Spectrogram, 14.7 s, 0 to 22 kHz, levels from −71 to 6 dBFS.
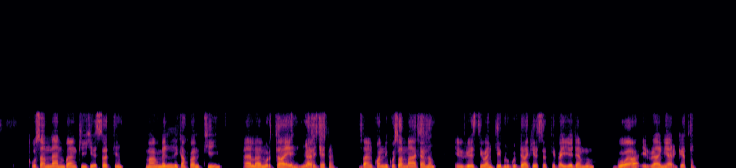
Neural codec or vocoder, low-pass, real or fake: codec, 24 kHz, 1 kbps, SNAC; 7.2 kHz; fake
